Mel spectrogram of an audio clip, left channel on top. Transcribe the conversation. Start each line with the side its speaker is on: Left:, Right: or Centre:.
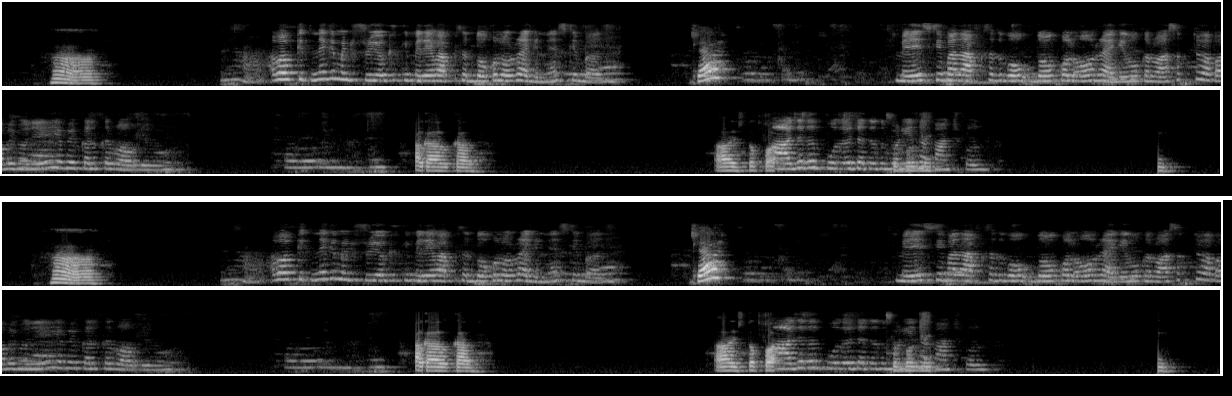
Right: ہاں
Left: ہاں اب آپ کتنے کے منٹ فری ہو کیونکہ میرے آپ کے سر دو کال رہ گئے ہیں اس کے بعد
Right: کیا
Left: تو <unintelligible> میرے اس کے بعد آپ کے ساتھ دو کال اور رہ گئے وہ کروا سکتے ہو آپ ابھی مجھے یا پھر کل کرواؤ گے ہو اور <unintelligible>
Right: اکالکال آج تو
Left: آج اگر پورے جاتے
Right: پاسبل
Left: تو بڑھیا تھا
Right: نہیں
Left: پانچ پول
Right: <inaudible>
